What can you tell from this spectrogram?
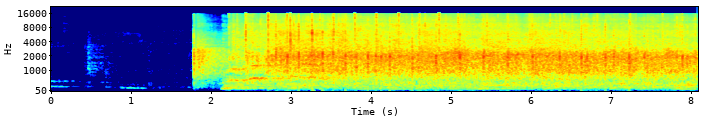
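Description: A held sung note dies away, then about two seconds in an audience breaks into loud, sustained applause, with the band's guitars still sounding underneath.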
